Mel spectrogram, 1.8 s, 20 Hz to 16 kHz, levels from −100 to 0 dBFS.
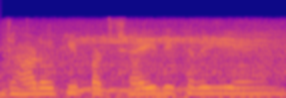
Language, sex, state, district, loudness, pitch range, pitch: Hindi, female, Bihar, Araria, -27 LUFS, 205-220 Hz, 220 Hz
